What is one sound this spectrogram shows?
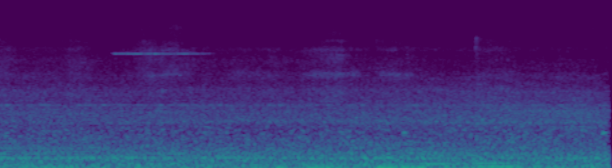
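A bus drives past.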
